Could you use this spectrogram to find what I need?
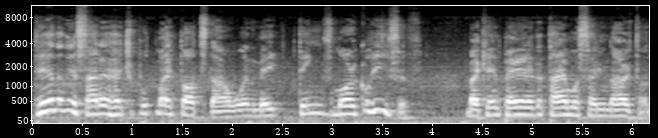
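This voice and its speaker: A man with a Brazilian accent speaks at a high pitch in a dark, mellow tone with lively intonation. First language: Brazilian Portuguese. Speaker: worldbuilding YouTuber. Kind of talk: scripted narration.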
